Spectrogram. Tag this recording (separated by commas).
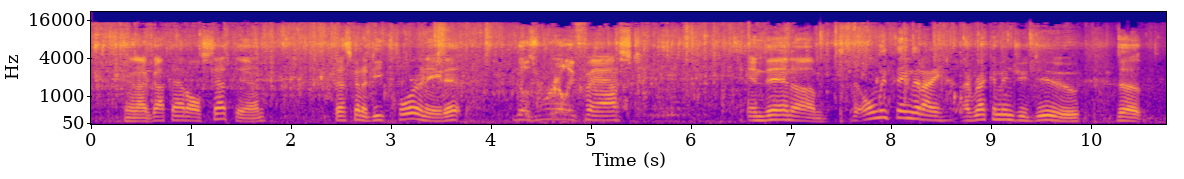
Water tap, Water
